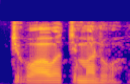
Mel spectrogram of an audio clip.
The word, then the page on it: Di Waawa Di Malua: Kapingamarangi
